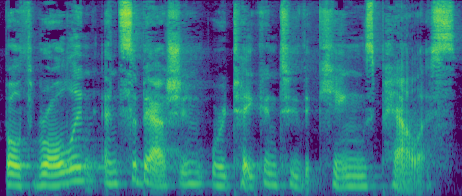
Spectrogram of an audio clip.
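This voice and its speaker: A woman's voice: low-pitched, slow, creaky, warm tone, breathy edge, in a large hall. A woman narrating a children's storybook aloud as a storytime reader.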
